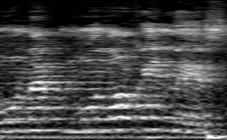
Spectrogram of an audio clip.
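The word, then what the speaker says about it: μονογενής: primeiro filho a nascer e outro é mones ou monogenes né que é melhor a pronúncia monogenes que significa único filho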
